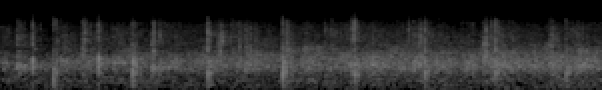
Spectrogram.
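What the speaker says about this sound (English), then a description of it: "Please, with a round of applause, make welcome" Audience applause welcoming the Chief of Staff of Ghana onstage at an African inter-parliamentary conference on family and values, a steady dense patter of many hands clapping for about three seconds with no talk over it.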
